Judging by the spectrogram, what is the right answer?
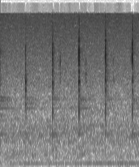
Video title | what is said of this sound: Why Did Belfast's Largest Shipbuilder Vanish? Workman Clark | if you listen carefully, I will tap it, and you'll hear that in effect it's actually made of steel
